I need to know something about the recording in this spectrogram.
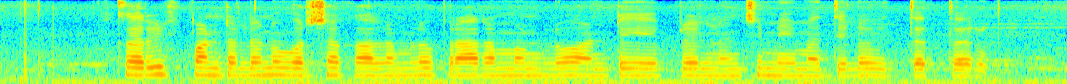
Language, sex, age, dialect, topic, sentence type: Telugu, female, 31-35, Telangana, agriculture, statement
